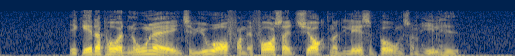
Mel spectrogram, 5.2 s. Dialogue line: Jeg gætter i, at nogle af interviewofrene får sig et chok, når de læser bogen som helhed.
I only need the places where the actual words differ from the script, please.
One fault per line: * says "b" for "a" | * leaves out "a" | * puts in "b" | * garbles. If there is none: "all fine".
* says "på" for "i"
